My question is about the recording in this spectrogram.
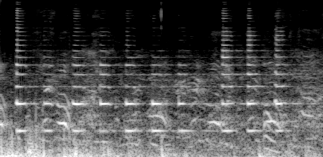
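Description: A horn tooting a quick run of short, even blasts, about three a second, for roughly three seconds, over the voices of a football crowd.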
